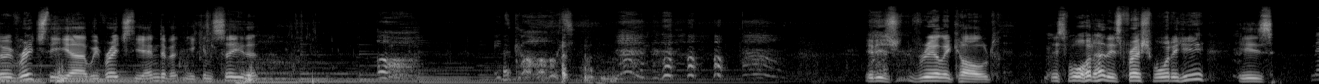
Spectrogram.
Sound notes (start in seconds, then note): 5.0 laughs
